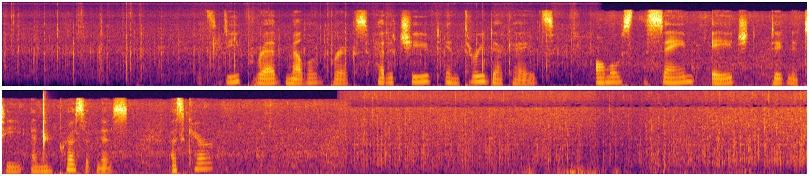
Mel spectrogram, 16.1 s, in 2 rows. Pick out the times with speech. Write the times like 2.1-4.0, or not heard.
1.9-10.2.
